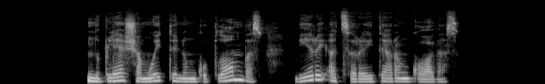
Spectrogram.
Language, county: Lithuanian, Kaunas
